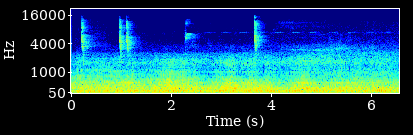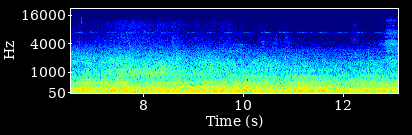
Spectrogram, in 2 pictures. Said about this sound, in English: You hear an airplane in the distance, and you hear a few cars driving, and that's okay. Wherever you are, the sounds don't have to be perfect.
